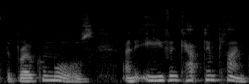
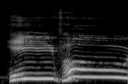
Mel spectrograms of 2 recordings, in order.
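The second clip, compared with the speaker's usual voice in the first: high, slow, loud shout; shouted heave-ho; 12 semitones higher, 11 dB louder, much slower than usual. Acted. Pirates heaving the chest, high, slow, loud shout. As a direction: haul it out like sailors lifting. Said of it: "they shouted".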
